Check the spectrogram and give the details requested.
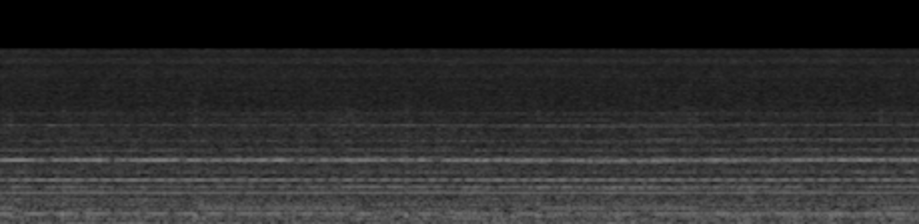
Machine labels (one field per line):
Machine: slide rail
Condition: normal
